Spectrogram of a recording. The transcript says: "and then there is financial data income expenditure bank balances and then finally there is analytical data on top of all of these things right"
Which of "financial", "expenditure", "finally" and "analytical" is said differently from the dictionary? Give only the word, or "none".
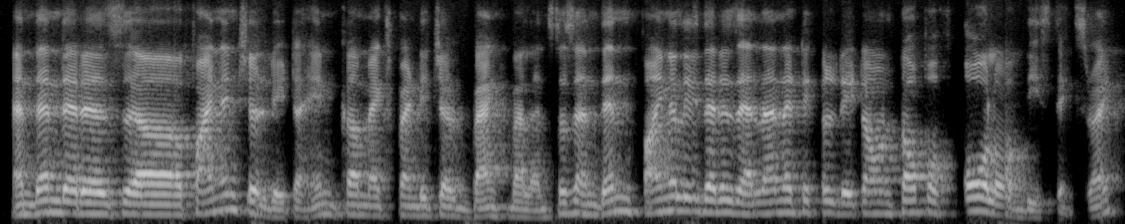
analytical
